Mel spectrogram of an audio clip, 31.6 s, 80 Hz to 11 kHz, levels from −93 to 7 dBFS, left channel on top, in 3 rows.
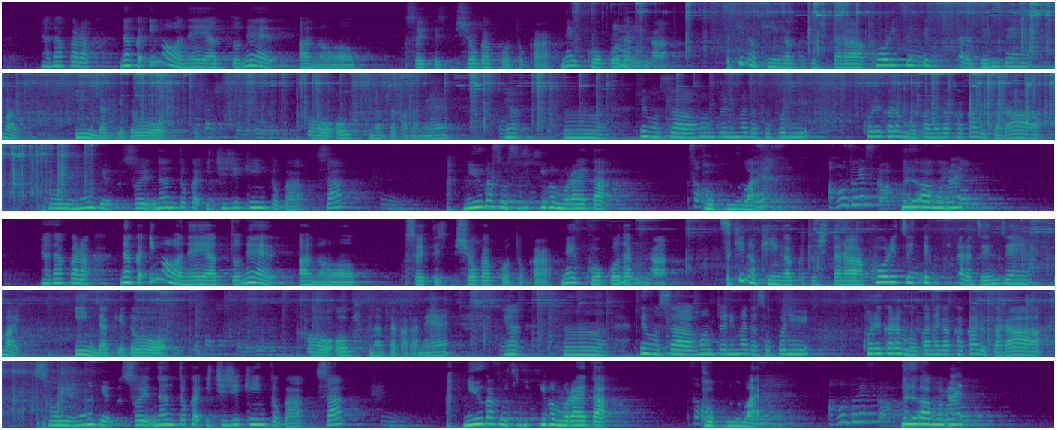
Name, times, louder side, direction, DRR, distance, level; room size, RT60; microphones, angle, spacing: voice 1, 0.4-3.6 4.0-6.6 7.3-10.7 11.3-12.2 13.6-15.0 15.5-15.7 16.1-16.6 16.9-18.6 19.1-20.9 21.4-24.5 25.5-27.2 28.1-28.6 30.1-30.7, right 3 dB, 55° right, 18 dB, 0.6 m, -33 dB
sound 1, 5.7-16.7 17.3-22.0, left 13 dB, 70° left, 1.6 m, -41 dB
voice 2, 6.1-6.5 9.0-9.3 12.4-13.4 15.5-15.8 21.8-22.1 24.8-25.1 26.0-26.6 27.9-28.1 28.5-28.8 29.3-30.7, left 1 dB, 50° left, 4 dB, 3.3 m, -45 dB
sound 2, 9.5-18.7, equal, 25° right, 3.3 m, -49 dB
24.0 x 17.5 x 6.4 m, 0.93 s
head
